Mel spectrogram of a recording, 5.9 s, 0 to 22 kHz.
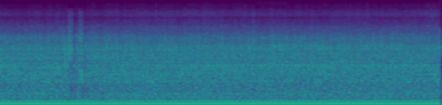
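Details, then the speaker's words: Morra F25-6 disc mower on a tractor, test run after repair (it had a pod bearing failure the year before and is down again). Deep, even drone at one steady speed with no knocks, scraping or metal contact; running smooth and healthy. "Well, I say that was a success. Didn't have no commotion, nothing hitting each other."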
